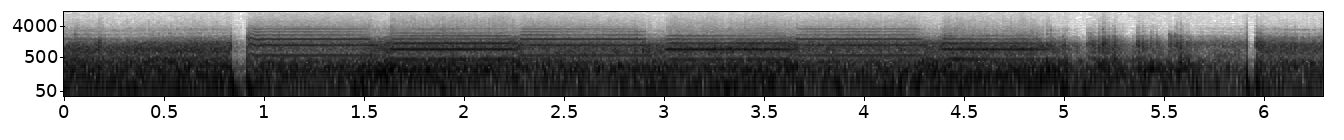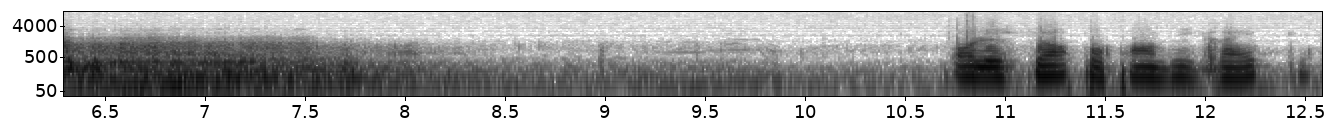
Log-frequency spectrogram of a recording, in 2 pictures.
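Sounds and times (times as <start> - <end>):
two-tone siren of arriving police and firefighters: 0.0 - 5.1
heavy emergency vehicle engine rumble: 0.0 - 11.7
road noise: 0.0 - 12.3
speech: 10.9 - 12.5.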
